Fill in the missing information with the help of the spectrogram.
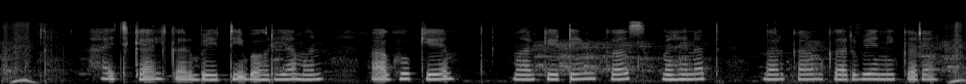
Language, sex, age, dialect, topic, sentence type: Chhattisgarhi, female, 25-30, Northern/Bhandar, agriculture, statement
